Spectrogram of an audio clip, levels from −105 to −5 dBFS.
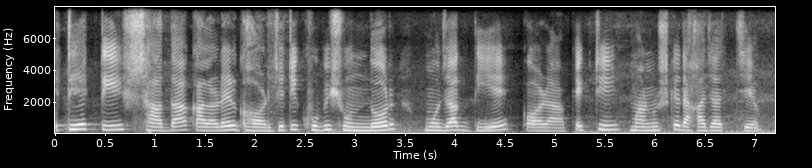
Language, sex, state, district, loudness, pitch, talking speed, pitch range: Bengali, female, West Bengal, North 24 Parganas, -16 LUFS, 235 Hz, 135 wpm, 220-270 Hz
